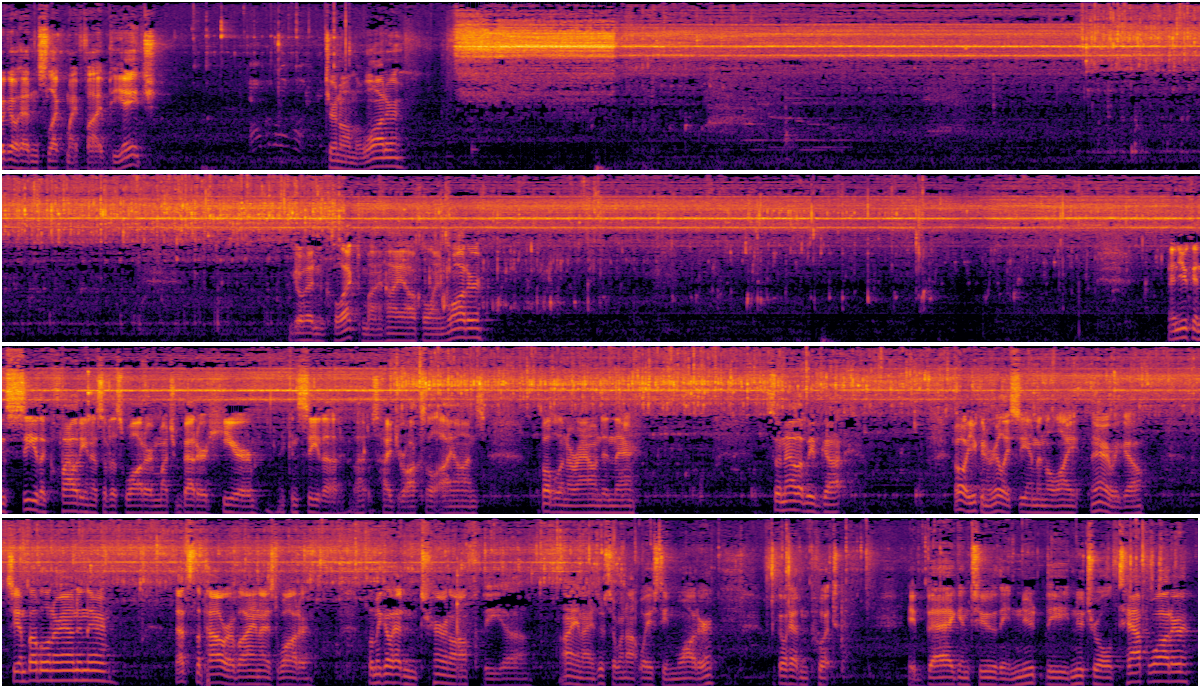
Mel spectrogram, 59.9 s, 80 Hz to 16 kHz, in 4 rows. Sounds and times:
Pump (liquid): 5.6 - 59.7
Sink (filling or washing): 5.6 - 59.8
Water: 7.4 - 59.7.

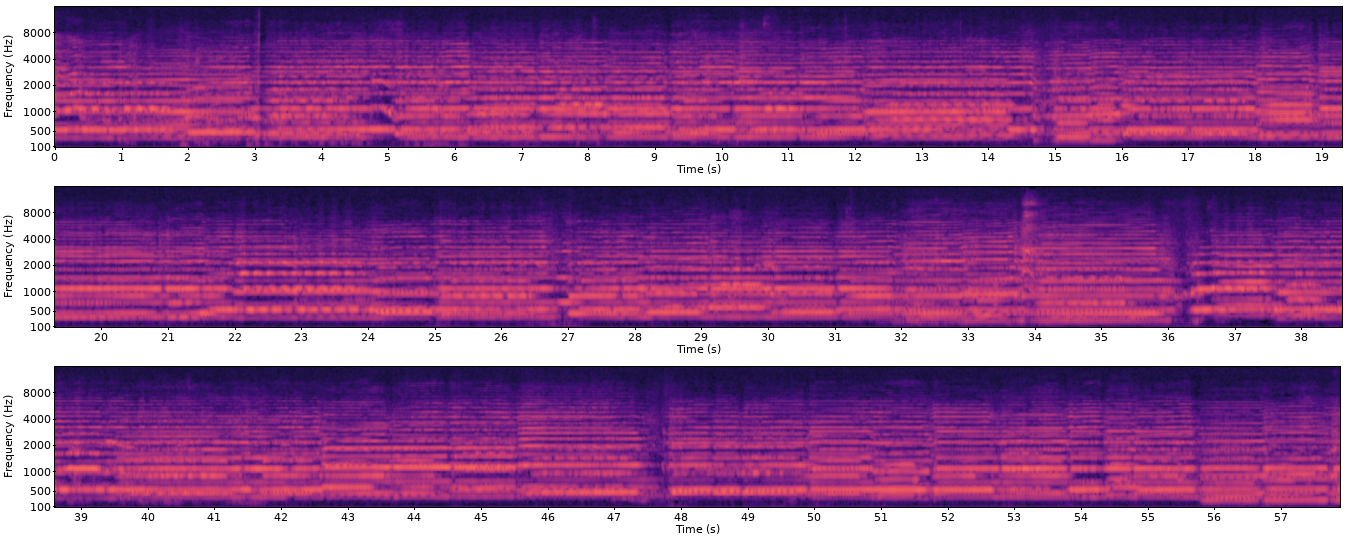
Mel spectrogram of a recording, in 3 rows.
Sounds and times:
Violin, fiddle: 0.0 - 57.8.

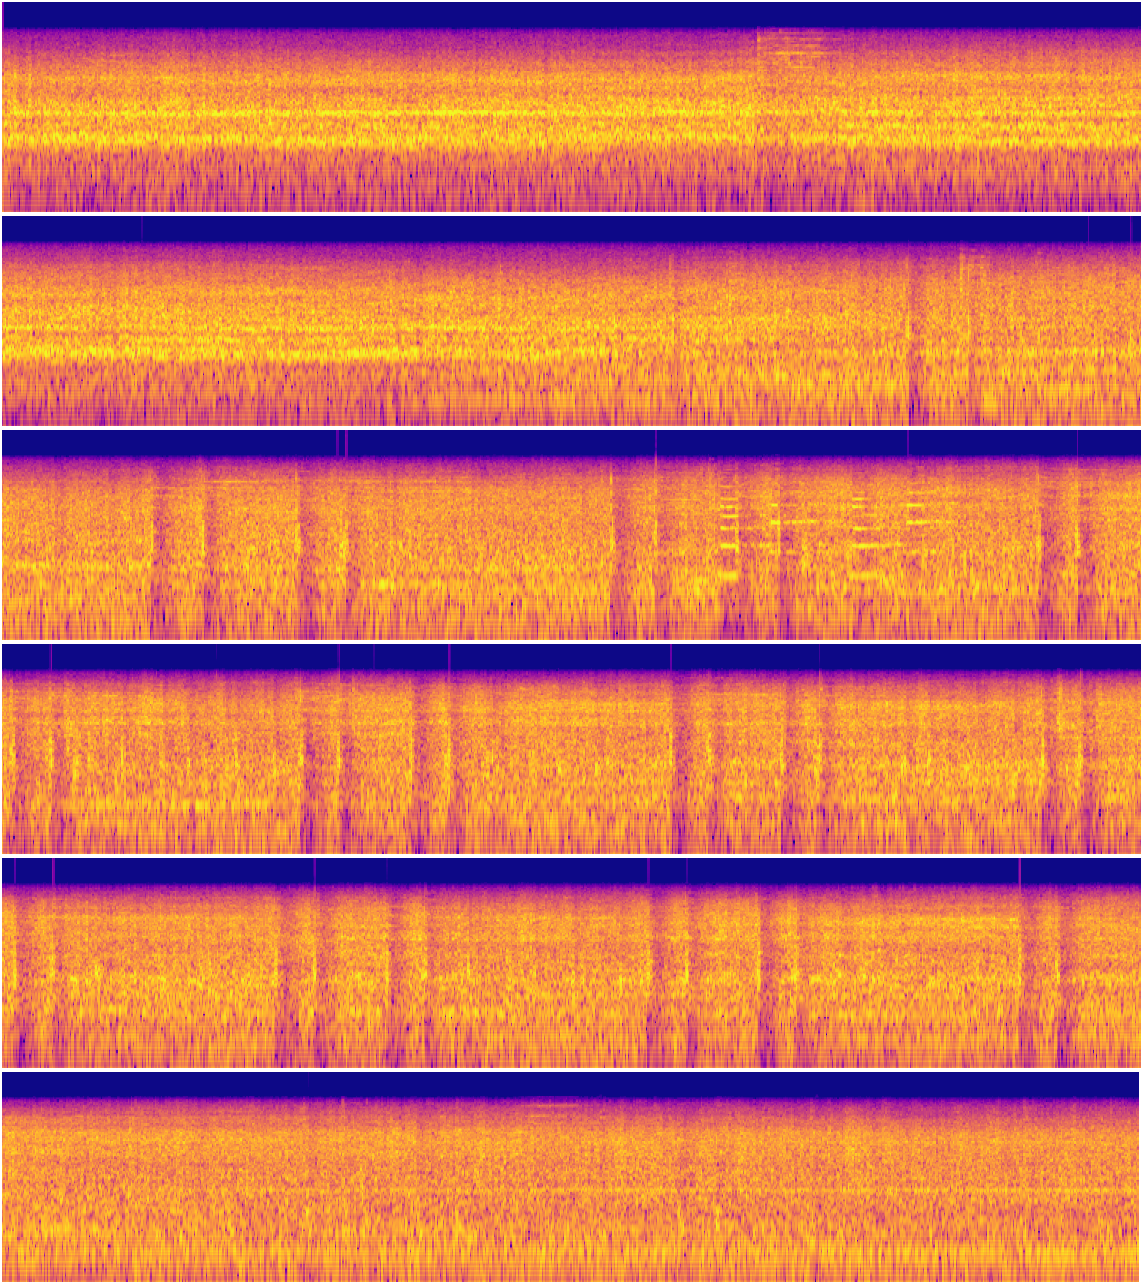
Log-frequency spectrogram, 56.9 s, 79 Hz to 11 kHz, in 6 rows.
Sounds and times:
Train: 0.0 - 56.9.

